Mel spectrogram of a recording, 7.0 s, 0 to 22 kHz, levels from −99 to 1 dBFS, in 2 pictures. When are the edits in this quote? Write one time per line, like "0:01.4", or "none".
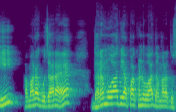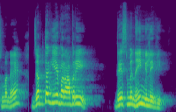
0:04.0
